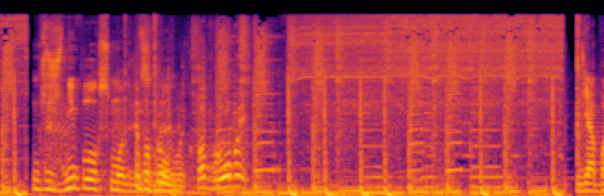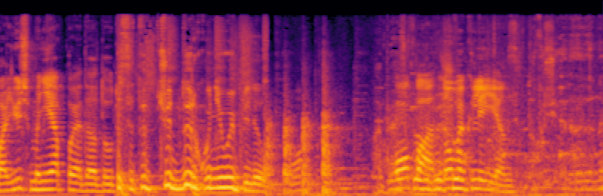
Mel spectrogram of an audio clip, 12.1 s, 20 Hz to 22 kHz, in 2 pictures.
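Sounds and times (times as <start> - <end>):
background music with steady beat: 0.0 - 12.0
dental drill hissing: 2.4 - 5.7.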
